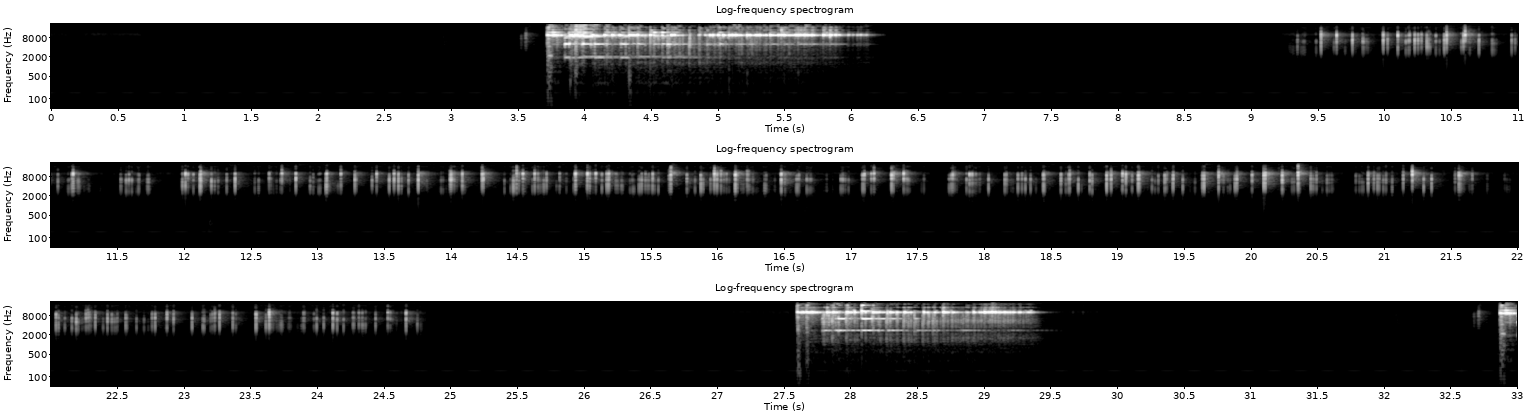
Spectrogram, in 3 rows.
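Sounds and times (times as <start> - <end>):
dice rattling: 9.3 - 24.8.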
